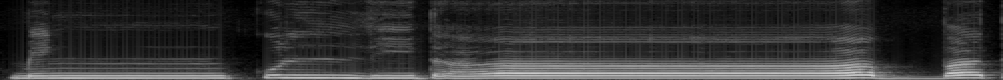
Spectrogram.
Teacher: نون ساکنہ بعد کاف اخفا ہے اور اس میں کاف کی ساؤنڈ آئے گی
